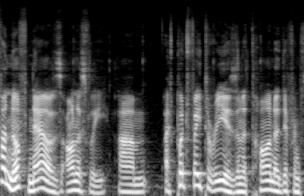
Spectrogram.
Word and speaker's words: feitoria: I've put feitorias in a ton of different cities, or feitoria, as I think is the most correct pronunciation I'm ever going to manage.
